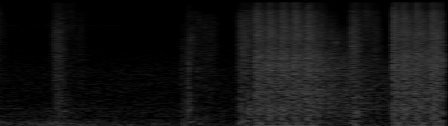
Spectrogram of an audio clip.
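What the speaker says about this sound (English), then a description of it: "So, we hear gunshots over here, multiple sets of gunshots." Distant gunfire in the video game Totally Accurate Battlegrounds comes in scattered single shots and then longer rapid bursts from several guns. It is faint and far off.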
